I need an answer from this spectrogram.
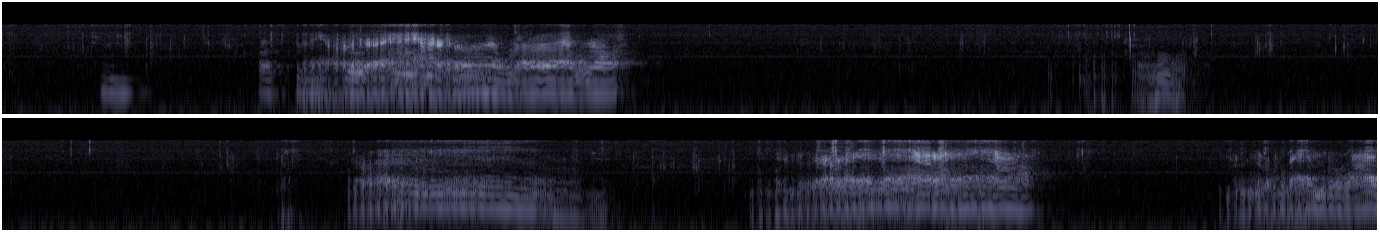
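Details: Indoors, Gurgi the pug guards the treat he is chewing, letting out several rough growls of one to two seconds, some sliding downward at the end, with chewing clicks and quiet pauses between bursts.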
